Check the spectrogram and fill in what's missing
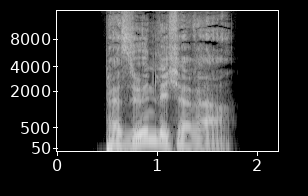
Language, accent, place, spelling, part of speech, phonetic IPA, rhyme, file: German, Germany, Berlin, persönlicherer, adjective, [pɛʁˈzøːnlɪçəʁɐ], -øːnlɪçəʁɐ, De-persönlicherer.ogg
- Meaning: inflection of persönlich: 1. strong/mixed nominative masculine singular comparative degree 2. strong genitive/dative feminine singular comparative degree 3. strong genitive plural comparative degree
